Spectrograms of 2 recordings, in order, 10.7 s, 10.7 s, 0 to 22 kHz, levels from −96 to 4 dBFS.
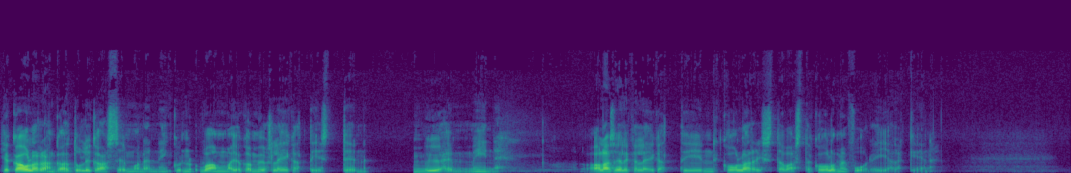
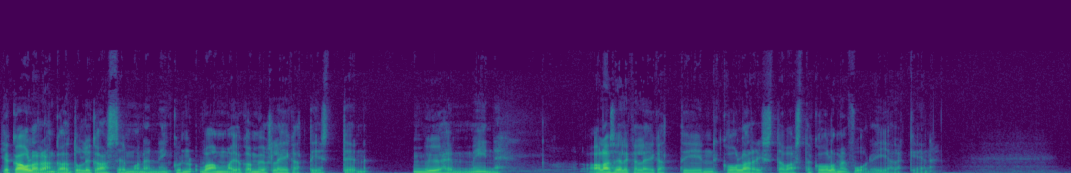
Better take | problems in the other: second | thin; somewhat; fading below 300 Hz

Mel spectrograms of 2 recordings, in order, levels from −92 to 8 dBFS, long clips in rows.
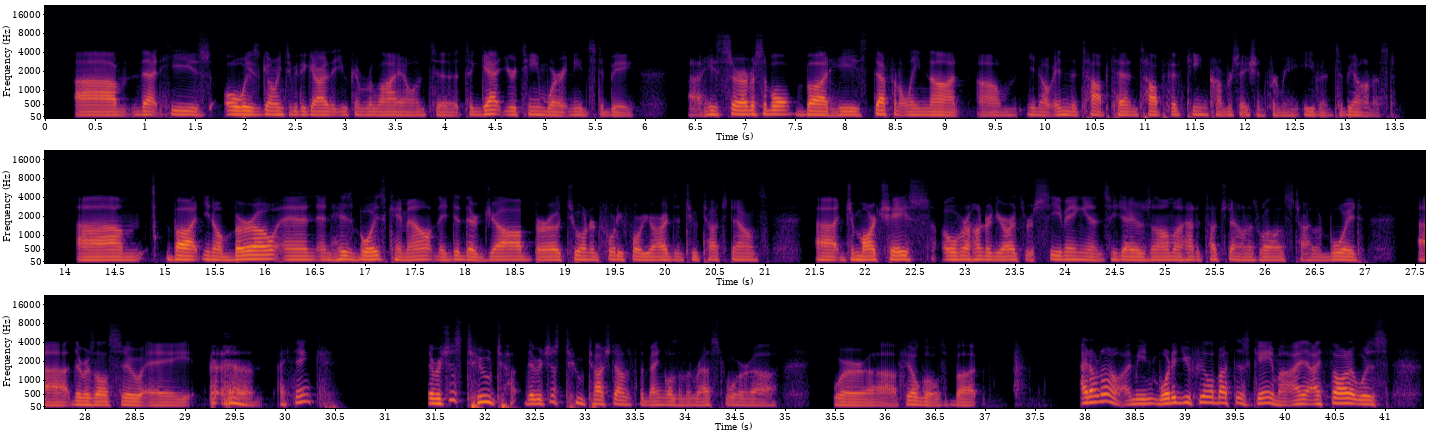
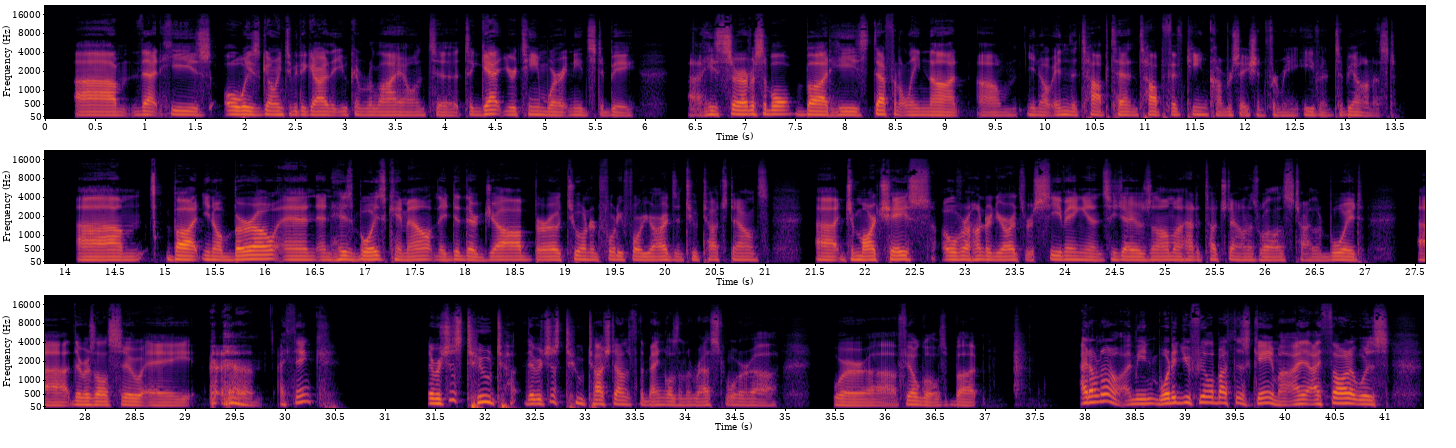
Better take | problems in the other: second | muffled; very; fading above 3 kHz

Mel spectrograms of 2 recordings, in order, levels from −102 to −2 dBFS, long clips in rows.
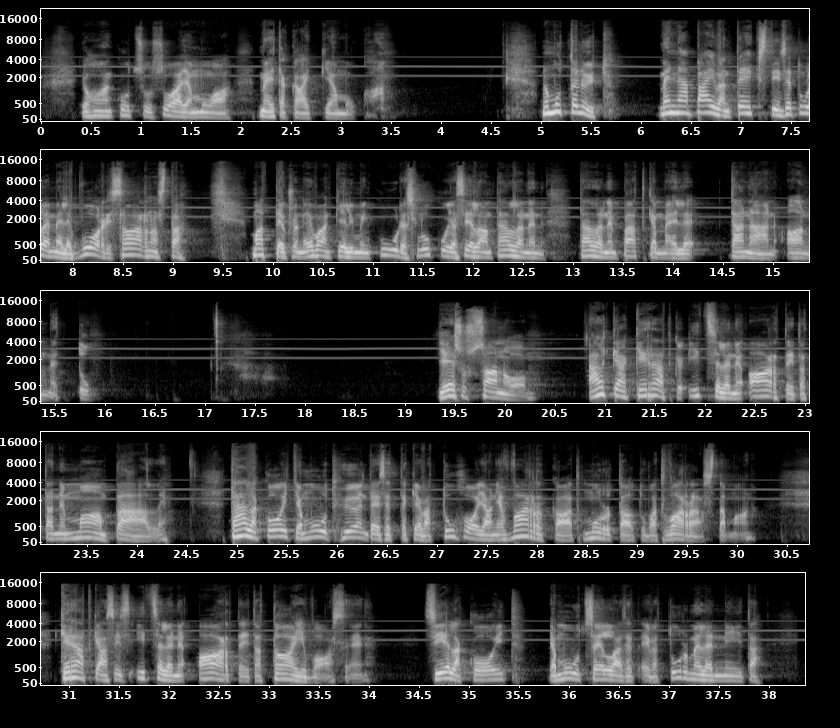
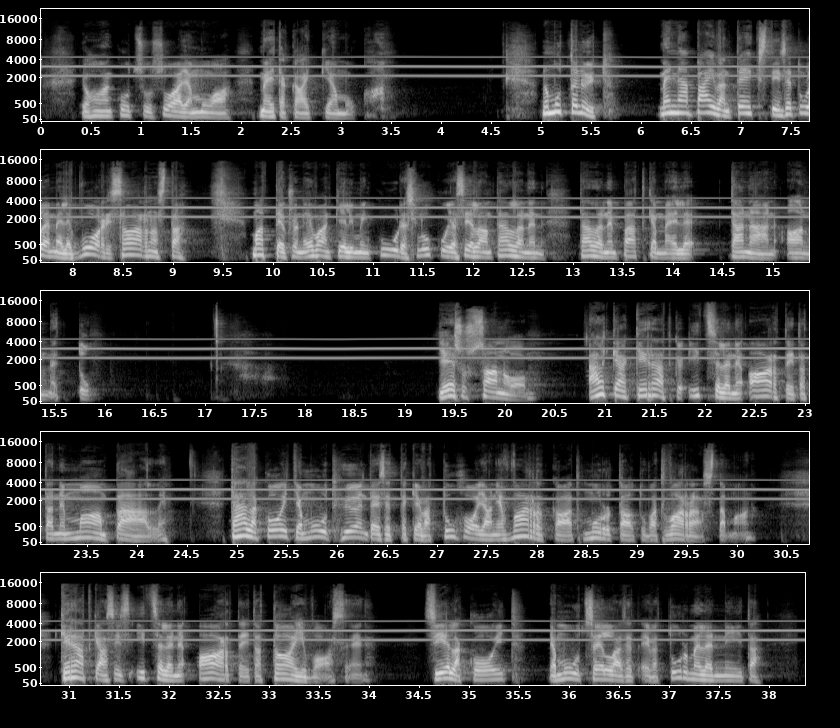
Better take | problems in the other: first | high-pitched whine; loud; throughout; 3 kHz, 10 dB below the speech; faint in the first

